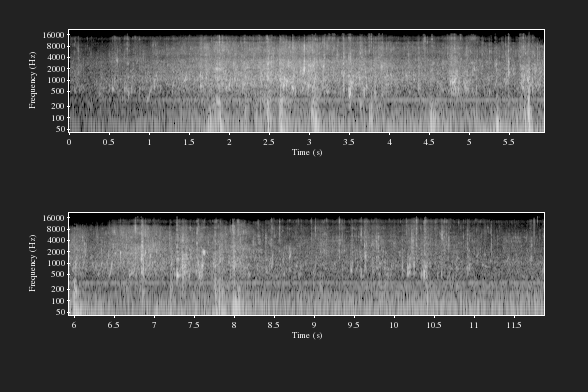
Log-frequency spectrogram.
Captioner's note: sound of water, distant hum of traffic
